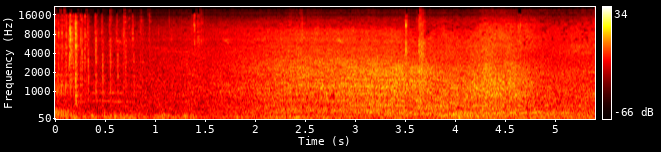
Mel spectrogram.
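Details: Homelite SX-135 (UT20601) two-stroke string trimmer: busy steady buzz building slightly and staying even without stumbling; running healthy, no carburetor leakage seen.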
